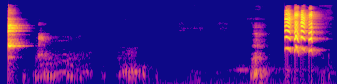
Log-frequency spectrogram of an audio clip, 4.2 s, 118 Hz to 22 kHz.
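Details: Female pug puppy finding her bark, July 2019: a shrill yelp, soft low grumbling murmurs, then a quick burst of high, pulsed, squeaky barks.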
